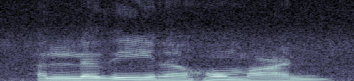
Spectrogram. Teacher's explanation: یہاں پر میم ساکن کے بعد عین آیا ہے، اظہار کرتے ہوئے آگے بڑھیں گے، ہم عن نہیں کریں گے، الذین میں حرف مد ہوگا۔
